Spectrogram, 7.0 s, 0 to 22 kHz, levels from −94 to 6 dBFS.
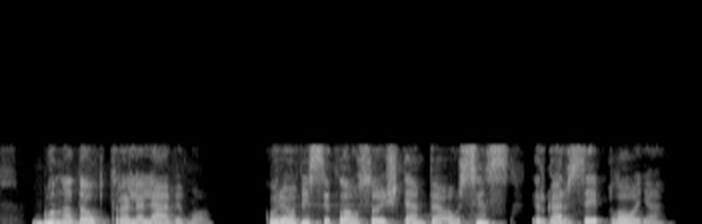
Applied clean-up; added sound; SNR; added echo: neural separator model SepFormer DNS4.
